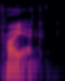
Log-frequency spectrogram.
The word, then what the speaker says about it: Projekt: Apparently, it's pronounced Projekt.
